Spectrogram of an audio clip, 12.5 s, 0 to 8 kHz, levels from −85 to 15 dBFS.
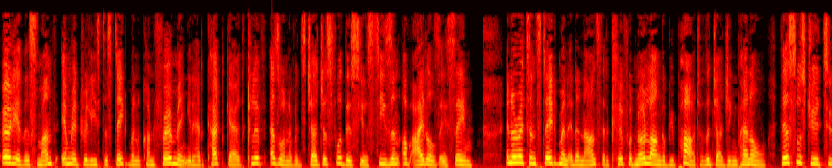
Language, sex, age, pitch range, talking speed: English, female, 20-39, 195-245 Hz, 220 wpm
